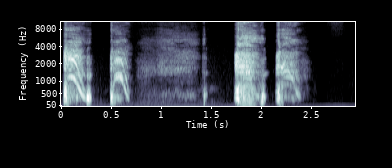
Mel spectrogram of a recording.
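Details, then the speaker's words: Adult man recovering from a cold ("man-flu") on a trail; four harsh, partly voiced coughs in two pairs with a breath drawn between them, a repetitive nagging cough. "yeah, you can hear the nagging cough."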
